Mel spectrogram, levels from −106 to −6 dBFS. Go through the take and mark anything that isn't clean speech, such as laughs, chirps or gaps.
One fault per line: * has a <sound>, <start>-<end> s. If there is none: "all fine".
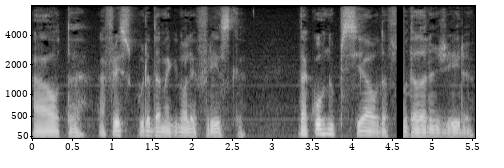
* has a dropout, 4.6-4.6 s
